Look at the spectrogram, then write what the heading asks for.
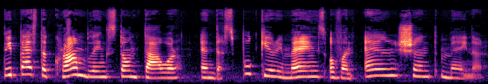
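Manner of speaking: ordinary delivery, nothing marked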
